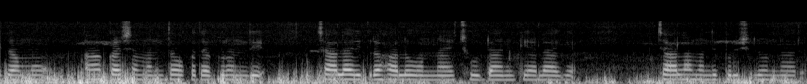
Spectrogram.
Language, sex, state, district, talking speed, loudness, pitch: Telugu, female, Andhra Pradesh, Sri Satya Sai, 95 wpm, -21 LUFS, 215 Hz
